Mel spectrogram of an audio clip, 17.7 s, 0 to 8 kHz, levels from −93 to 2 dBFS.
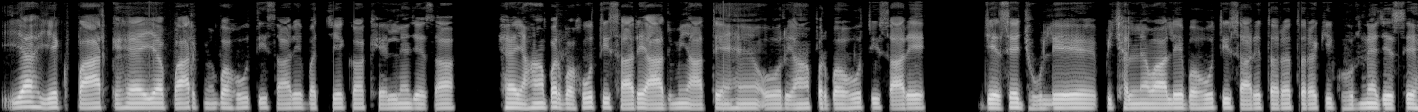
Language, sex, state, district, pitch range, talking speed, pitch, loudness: Hindi, male, Bihar, Jahanabad, 110-120 Hz, 135 wpm, 115 Hz, -18 LUFS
